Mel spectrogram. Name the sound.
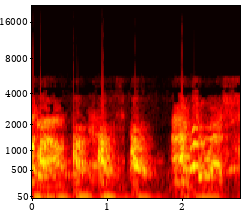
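pedigreed hunting dog Biff barking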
